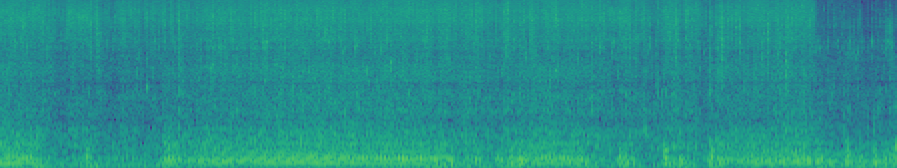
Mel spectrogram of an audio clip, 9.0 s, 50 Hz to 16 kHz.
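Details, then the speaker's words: Fresh-water pump on a 2001 American Tradition RV, running off the holding tank with the outside shower open, hum cutting in and out every second or two while interior lights flicker; low water pressure, cause not yet found. "Um I can hear it uh cutting in and out. I can see the interior lights actually flickering as it's turning on."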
